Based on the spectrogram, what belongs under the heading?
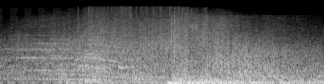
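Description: A kamikaze plane crashes between the smokestacks of the warship USS Bush and erupts into a fireball: a loud, deep explosion bursts in around the midpoint, a heavy boom rolling over a dense roar of noise that sustains and rumbles on afterward, powerful, with no voices.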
